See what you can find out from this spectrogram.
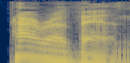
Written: paravent

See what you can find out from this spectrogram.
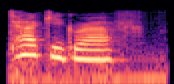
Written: tachygragh

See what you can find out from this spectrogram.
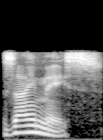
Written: zymase

